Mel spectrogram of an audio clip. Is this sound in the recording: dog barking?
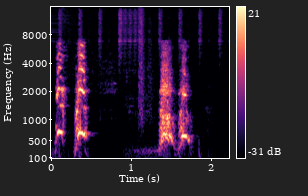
yes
